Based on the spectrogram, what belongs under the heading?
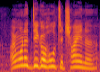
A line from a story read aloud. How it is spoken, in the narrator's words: exclaimed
